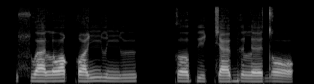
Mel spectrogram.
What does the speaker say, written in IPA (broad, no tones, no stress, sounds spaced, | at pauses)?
sʷ a l ɔ qʷ ɛ ɲ ʉ ɲ ʉ | k ʌ pʲ e c æ bʲ ʌ l ɛ d ɔ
